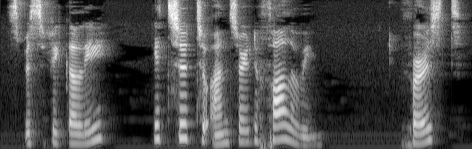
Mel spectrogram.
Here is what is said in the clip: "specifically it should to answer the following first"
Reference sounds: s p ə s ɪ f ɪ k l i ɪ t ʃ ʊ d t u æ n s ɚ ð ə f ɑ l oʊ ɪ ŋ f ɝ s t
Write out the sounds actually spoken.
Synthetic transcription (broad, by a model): s p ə s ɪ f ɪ k l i ɪ t s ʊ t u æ n s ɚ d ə f ɑ l oʊ ɪ ŋ f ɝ s t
